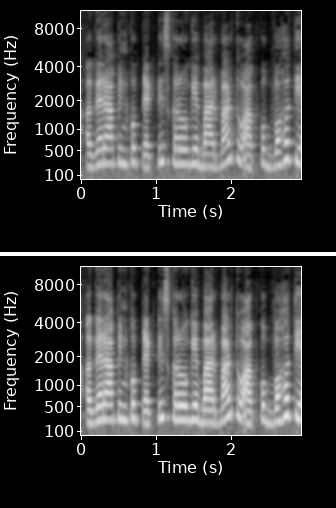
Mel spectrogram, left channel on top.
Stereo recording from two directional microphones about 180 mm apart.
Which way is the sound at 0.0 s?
35° right (ahead or behind).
